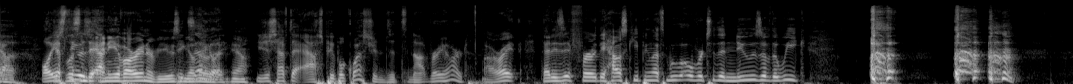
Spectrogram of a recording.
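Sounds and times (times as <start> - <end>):
speech: 0.0 - 9.1, 10.0 - 10.2
harsh rasping coughs: 8.7 - 10.7.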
